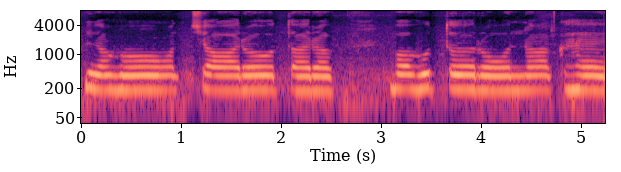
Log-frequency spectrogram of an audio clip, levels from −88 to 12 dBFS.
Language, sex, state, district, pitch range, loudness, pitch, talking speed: Hindi, male, Haryana, Jhajjar, 180-190 Hz, -12 LUFS, 185 Hz, 70 wpm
